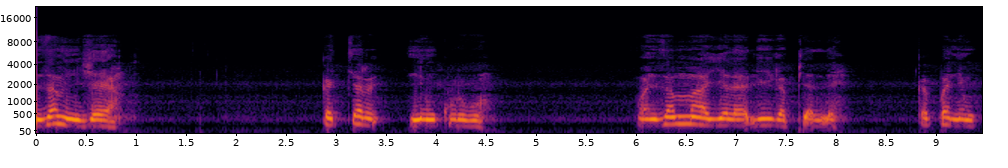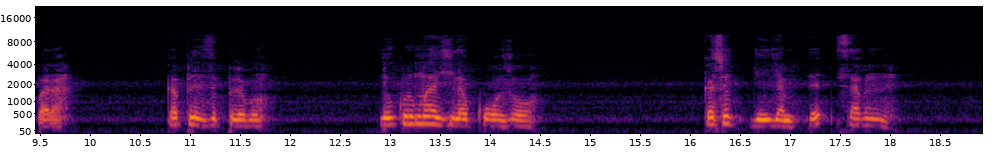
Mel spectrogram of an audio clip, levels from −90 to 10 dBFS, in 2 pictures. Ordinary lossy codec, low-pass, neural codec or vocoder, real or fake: AAC, 32 kbps; 9.9 kHz; none; real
